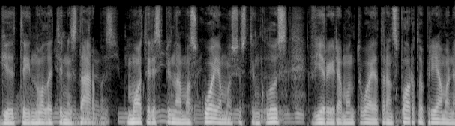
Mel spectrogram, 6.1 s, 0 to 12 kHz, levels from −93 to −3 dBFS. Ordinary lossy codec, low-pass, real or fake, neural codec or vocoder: AAC, 64 kbps; 9.9 kHz; real; none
